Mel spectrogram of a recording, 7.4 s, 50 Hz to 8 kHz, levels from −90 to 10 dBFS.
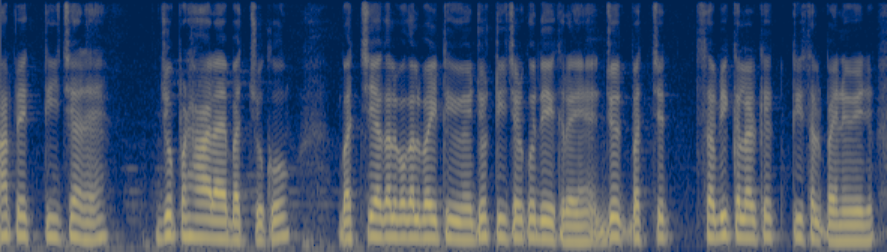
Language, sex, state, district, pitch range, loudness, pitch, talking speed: Hindi, male, Bihar, Saran, 155-175 Hz, -23 LUFS, 170 Hz, 245 wpm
